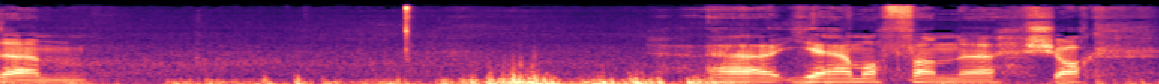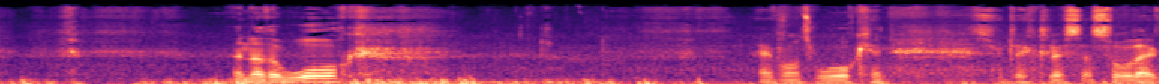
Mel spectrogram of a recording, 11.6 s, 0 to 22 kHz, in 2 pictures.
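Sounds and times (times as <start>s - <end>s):
speech: 0.0s - 0.6s, 3.6s - 5.7s, 7.0s - 7.9s, 9.6s - 11.5s
strong wind blowing outdoors on an overcast day: 0.0s - 11.5s.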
